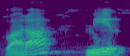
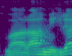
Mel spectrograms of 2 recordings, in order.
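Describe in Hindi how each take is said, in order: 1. नाम व्यंजन पर खत्म होता है, उसके बाद कोई स्वर नहीं है। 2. नाम के अंत में एक अतिरिक्त 'a' स्वर जोड़ा गया है। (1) "वाराह मिहिर नाम क्या होता है?" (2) "वाराह मिहिरा लिखा है।"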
